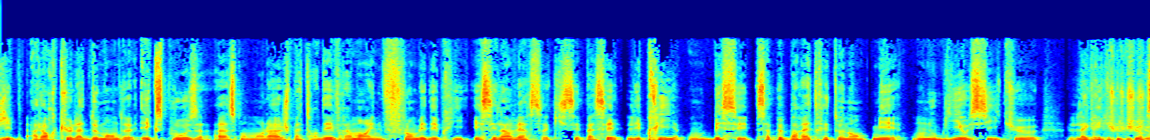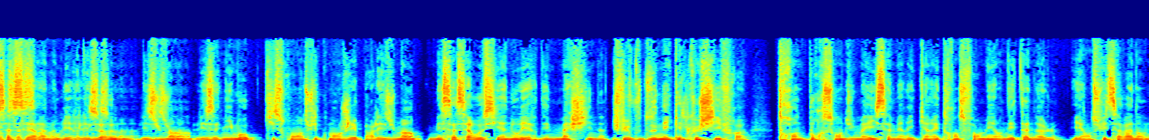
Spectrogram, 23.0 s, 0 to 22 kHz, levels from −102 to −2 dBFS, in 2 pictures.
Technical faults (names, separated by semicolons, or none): doubled audio track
